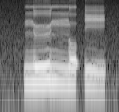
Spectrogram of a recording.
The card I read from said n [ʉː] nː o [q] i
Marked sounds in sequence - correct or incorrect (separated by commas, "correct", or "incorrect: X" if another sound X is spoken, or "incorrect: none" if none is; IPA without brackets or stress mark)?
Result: correct, incorrect: ʔ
